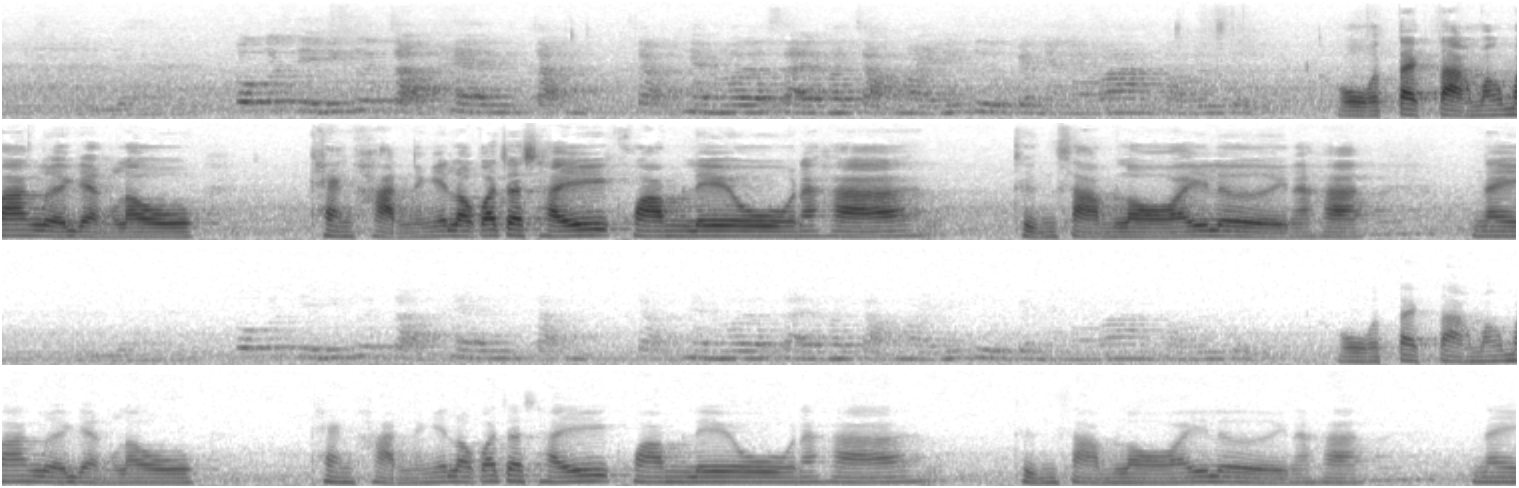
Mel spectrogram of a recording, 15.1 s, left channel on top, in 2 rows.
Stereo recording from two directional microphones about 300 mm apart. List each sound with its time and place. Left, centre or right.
2.0 s a sound: centre
6.7 s speech: left
6.9 s a woman's voice: centre
8.3 s speech: left
9.1 s a woman's voice: centre
13.1 s speech: left
13.4 s a woman's voice: centre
